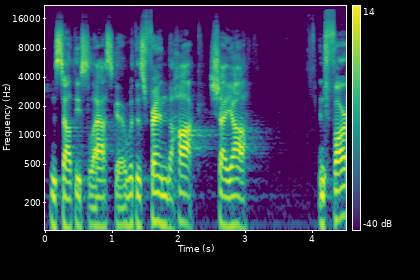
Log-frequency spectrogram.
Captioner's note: speaking in Tlingit language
